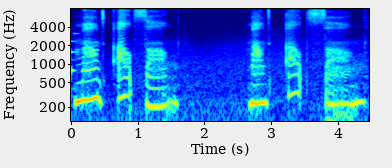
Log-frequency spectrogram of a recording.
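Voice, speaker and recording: An actress playing a frail, forgetful old woman in a video game, speaking politely with halting, sorrowful wistfulness. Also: fairly high pitch, a little hiss or hum. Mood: apologetic, wistful. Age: older.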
